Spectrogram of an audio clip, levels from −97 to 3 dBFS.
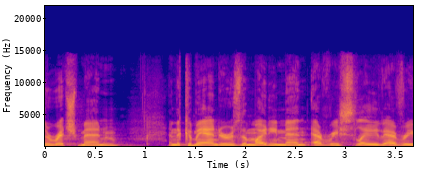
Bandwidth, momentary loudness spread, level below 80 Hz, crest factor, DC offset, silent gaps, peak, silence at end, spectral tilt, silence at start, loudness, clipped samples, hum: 15 kHz; 8 LU; -78 dBFS; 16 dB; under 0.1%; none; -6 dBFS; 0 s; -4.5 dB/octave; 0 s; -22 LUFS; under 0.1%; none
